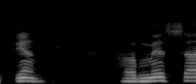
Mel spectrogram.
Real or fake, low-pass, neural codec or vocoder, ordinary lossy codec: real; none; none; none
